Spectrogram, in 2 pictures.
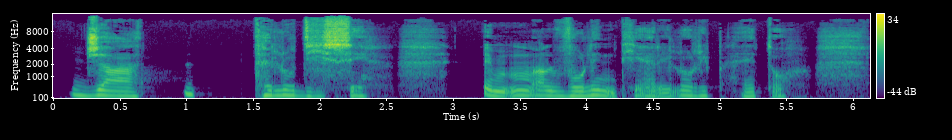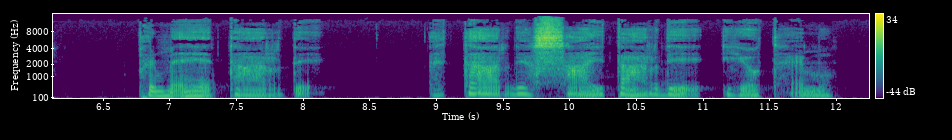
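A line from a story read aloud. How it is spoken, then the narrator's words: Stammering. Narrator (Italian): il marchese balbettò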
